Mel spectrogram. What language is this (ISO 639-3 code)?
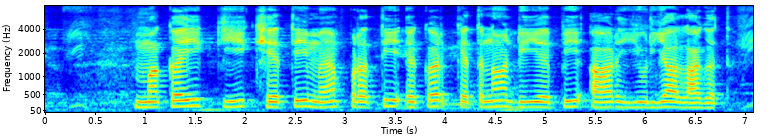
mai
